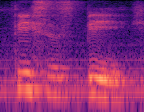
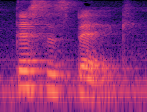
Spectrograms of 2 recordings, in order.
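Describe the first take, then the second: First: The I vowel is raised, like 'ee'. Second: The I vowel is centralized, like 'uh'. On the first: "Australian is kind of like, e" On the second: "The New Zealand accent, the I sound is kind of like, ugh"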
